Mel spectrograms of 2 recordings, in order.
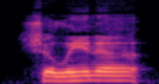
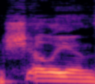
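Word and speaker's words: Chelan: Eli Craig Katrina Bowden Shelina or sorry I was pronouncing that name wrong Shel and Simmons Jesse Moss Travis Nelson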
